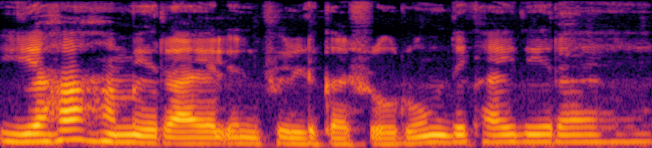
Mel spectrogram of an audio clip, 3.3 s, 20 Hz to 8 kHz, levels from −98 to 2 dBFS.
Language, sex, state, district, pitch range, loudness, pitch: Hindi, male, Chhattisgarh, Bilaspur, 120-150 Hz, -18 LUFS, 145 Hz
